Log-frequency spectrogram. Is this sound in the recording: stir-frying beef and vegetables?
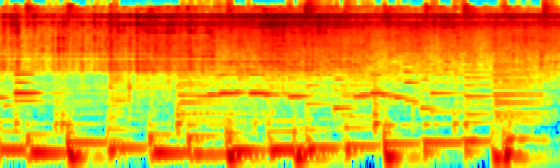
yes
